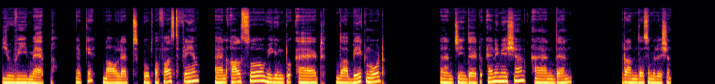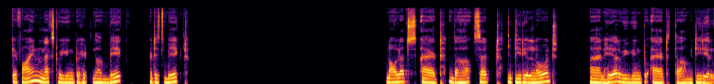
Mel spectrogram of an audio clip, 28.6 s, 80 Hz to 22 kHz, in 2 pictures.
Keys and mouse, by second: 1.5 middle click, 1.9 shift+Right, 2.0 shift+Left, 3.2 click, 4.0 click, 4.8 click, 5.9 shift+a, 8.6 drag, 8.9 click, 10.1 shift+Right, 10.2 shift+Left, 11.0 space, 11.9-12.2 drag, 13.2-14.4 drag, 14.4 space, 16.8 click, 17.1-17.7 middle drag, 17.8 space, 18.7-20.9 middle drag, 21.8 ctrl+s, 21.8 click, 21.8 space, 22.2 click, 22.9 shift+a, 28.2 click.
